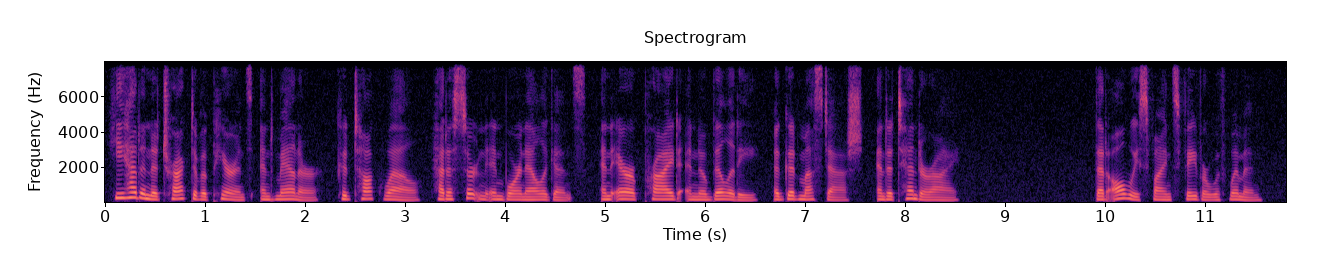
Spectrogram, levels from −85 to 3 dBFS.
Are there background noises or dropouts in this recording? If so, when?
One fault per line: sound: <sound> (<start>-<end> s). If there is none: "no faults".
no faults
